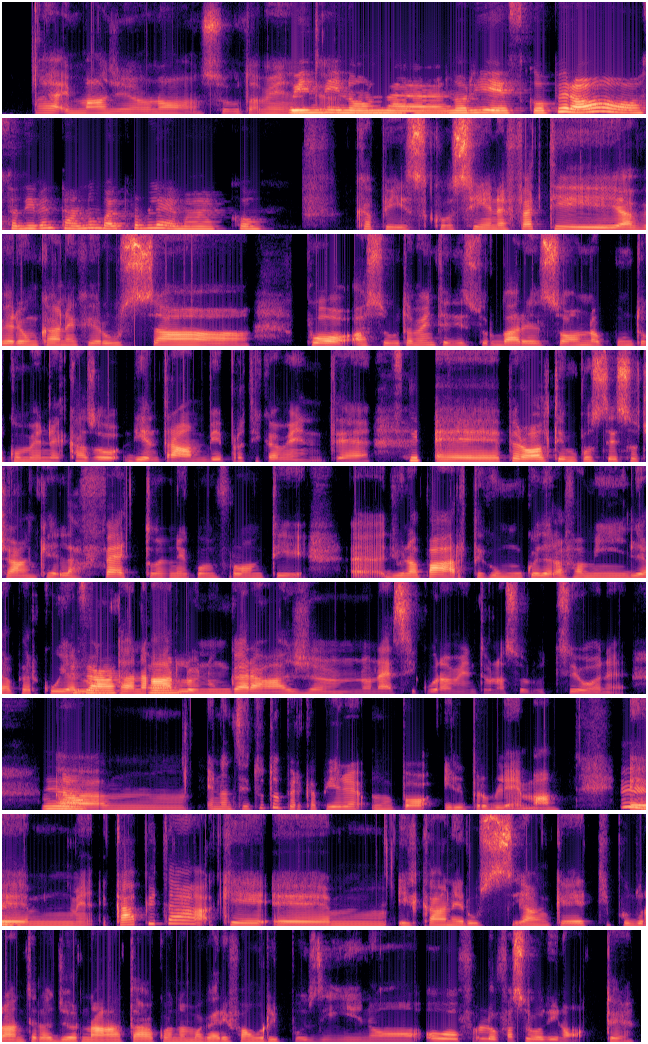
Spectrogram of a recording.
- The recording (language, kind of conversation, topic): Italian, advice, Come gestite i conflitti di coppia dovuti al russare o ad orari di sonno diversi?
- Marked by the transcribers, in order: distorted speech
